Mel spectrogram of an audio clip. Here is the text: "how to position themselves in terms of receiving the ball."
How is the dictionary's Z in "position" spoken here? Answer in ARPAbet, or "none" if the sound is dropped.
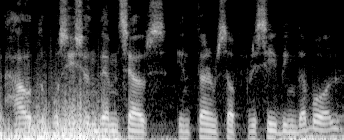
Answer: S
